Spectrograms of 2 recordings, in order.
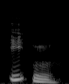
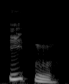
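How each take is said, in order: The two takes are said the same way.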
